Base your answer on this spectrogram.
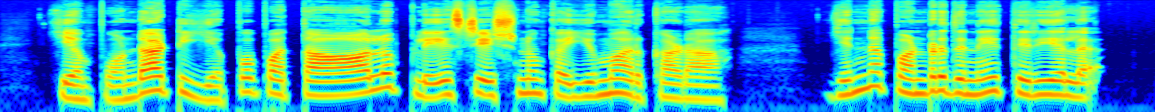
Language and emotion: Tamil, sad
